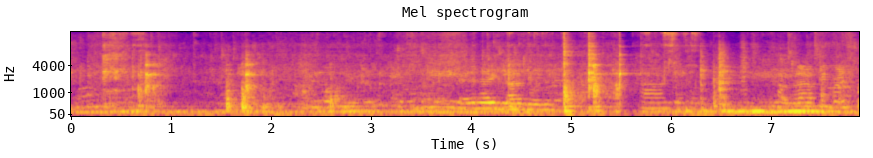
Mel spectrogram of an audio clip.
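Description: Dishes are washed with utensils clinking and clattering against each other under a tap running at full flow, with a few sharper knocks and faint speech in the background.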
